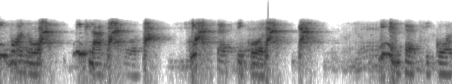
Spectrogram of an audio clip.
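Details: Angry three-month-old West Highland White Terrier puppy barking continuously, a dense run of shrill yaps and growly whines with hardly a gap, a human voice possibly mixed in.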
